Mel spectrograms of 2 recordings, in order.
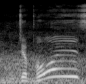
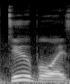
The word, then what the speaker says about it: Dubois: might think, is that Dubo? Is that Dubois? What is it? No, the actual proper pronunciation is do boys, like Mountain Dew, and the boys, like not girls, but boys.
